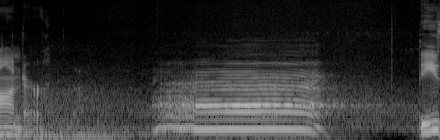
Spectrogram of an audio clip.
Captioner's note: cow mooing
